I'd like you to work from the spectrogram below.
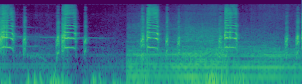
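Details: Chicken hen producing four loud, brassy squawks with short clucks between them; a steady low hum and background noise start partway through.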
